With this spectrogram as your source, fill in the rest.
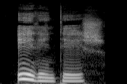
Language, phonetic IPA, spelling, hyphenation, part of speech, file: Hungarian, [ˈeːrinteːʃ], érintés, érin‧tés, noun, Hu-érintés.ogg
- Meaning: verbal noun of érint: touch (an act of touching)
